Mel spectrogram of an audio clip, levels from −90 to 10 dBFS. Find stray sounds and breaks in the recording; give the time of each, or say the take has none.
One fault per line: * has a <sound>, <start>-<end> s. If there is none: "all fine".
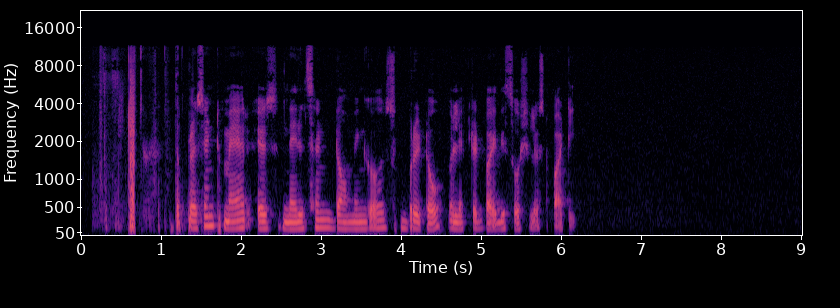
all fine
